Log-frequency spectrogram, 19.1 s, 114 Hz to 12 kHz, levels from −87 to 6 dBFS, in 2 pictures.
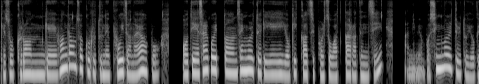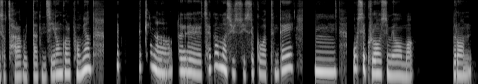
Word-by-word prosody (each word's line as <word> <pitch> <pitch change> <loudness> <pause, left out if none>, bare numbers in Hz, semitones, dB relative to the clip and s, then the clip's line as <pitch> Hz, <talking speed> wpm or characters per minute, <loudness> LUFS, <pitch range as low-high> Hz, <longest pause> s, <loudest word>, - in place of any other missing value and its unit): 계속 190 0 -5
그런 195 -1 0
게 190 -1 -1
환경적으로 260 -4 +2
눈에 190 -1 -1
보이잖아요. 210 +3 +3
뭐 185 0 -7 0.4
'어디에 205 +1 +2
살고 245 +3 +4
있던 215 -3 +1
생물들이 205 -5 +2
여기까지 195 +2 -3
벌써 180 0 -5
왔다.'라든지 180 +4 -3 0.5
아니면 - - -8
뭐 - - -7
'식물들도 265 -9 +3
여기서 170 +2 -7
자라고 180 0 -6
있다.'든지 175 +3 -8
이런 200 +2 +1
걸 205 0 0
보면 230 +7 +4 0.5
특 315 -1 -4 0.3
특히나 235 -9 +1 0.3
예, 205 -3 +1
체감하실 265 -5 +1
수 205 - -13
있을 210 +2 -7
것 205 - -6
같은데 235 +8 -1 0.5
음 225 -1 +5 0.4
혹시 275 0 +1
그러시면 195 -4 +1
막 165 0 -5 0.8
그런 190 +2 -1
205 Hz, 280 characters per minute, -23 LUFS, 190-235 Hz, 0.8 s, 음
